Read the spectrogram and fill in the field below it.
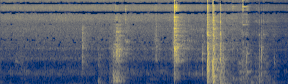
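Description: Garlic fries in a pan for a goat-meat do pyaza: a soft background sizzle punctuated by several loud, close stirring scrapes and clanks of a utensil, clustered toward the end.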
